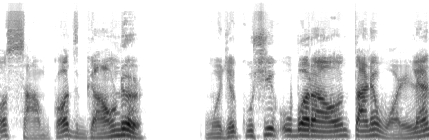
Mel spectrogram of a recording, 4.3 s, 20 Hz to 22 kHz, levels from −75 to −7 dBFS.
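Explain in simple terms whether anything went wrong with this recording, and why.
Something did go wrong: across the whole clip the speech has a grainy, rough, hissy texture, as if a fine noise were woven into it. This is most likely Opus compression, where a low data budget forces the encoder to fill in missing detail with noise or copied lower sounds. It differs from MP3 damage because there is less watery swirling, and the full range of highs is still present rather than muffled.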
